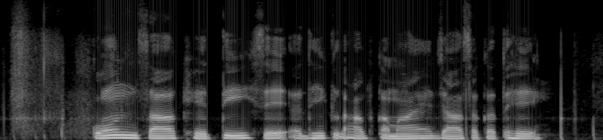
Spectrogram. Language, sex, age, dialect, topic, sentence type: Chhattisgarhi, male, 18-24, Western/Budati/Khatahi, agriculture, question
